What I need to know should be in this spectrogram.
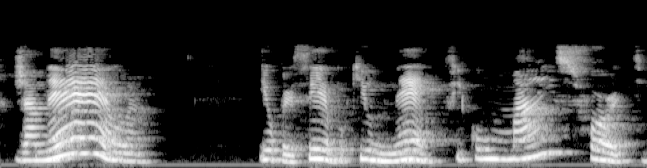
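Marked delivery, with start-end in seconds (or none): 0.1-1.5 called out loudly, drawn out. Showing that calling a word out makes its syllable stronger: calling out janela. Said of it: "Então eu chamo assim".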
